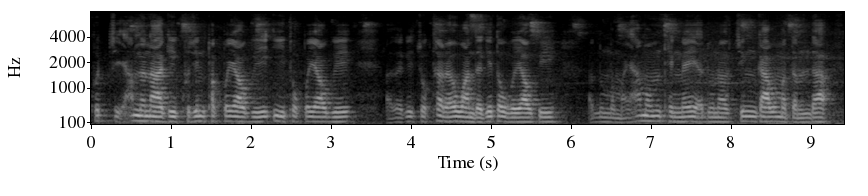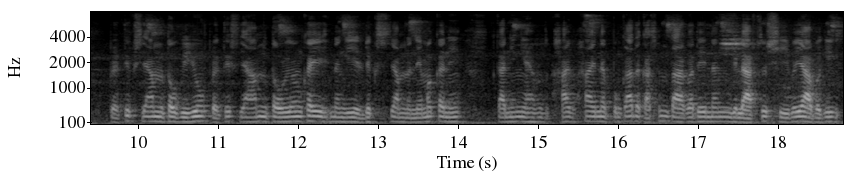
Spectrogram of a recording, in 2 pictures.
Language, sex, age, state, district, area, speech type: Manipuri, male, 30-45, Manipur, Tengnoupal, rural, spontaneous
